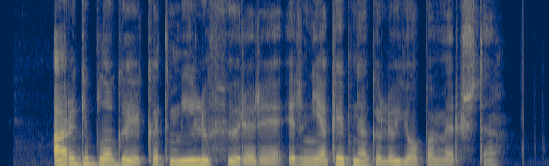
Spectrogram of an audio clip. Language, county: Lithuanian, Klaipėda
